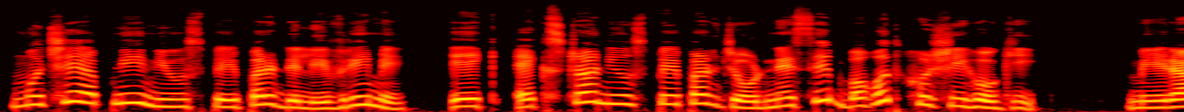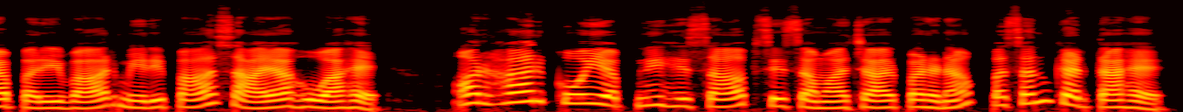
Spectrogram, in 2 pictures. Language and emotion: Hindi, happy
